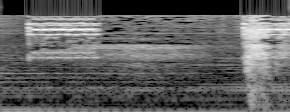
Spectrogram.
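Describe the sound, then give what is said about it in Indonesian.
Mobile phone ringing with an incoming call: a bright electronic ring with stacked harmonics sounds for about half a second, then a louder, noisier burst starts near the end, all over a steady low hum. “Namun baru saja aku mau membuka handphone, ada telepon masuk dari Bato.”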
